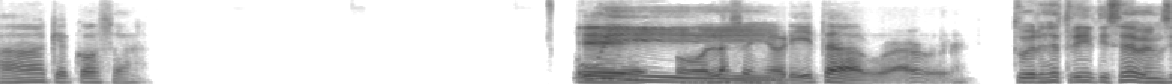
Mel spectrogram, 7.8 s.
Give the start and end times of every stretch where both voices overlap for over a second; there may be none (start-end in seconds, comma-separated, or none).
3.8-5.3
